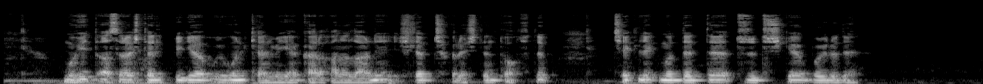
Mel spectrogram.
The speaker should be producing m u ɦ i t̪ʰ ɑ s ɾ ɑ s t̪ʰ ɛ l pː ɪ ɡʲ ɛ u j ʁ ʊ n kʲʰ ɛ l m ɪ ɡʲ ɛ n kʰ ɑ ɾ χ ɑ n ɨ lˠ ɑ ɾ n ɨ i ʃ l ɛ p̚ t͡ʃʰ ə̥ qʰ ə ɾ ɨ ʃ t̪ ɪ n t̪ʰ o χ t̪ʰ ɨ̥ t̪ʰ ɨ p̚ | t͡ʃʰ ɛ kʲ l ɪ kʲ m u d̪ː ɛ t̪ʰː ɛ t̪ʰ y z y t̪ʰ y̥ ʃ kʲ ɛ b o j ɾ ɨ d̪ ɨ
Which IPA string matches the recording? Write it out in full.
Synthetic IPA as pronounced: m u ɦ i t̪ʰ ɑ s ɾ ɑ ʃ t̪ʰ ɛ l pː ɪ ɡʲ ɛ u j ʁ ʊ n kʲʰ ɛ l m ɪ ɡʲ ɛ n kʰ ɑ ɾ χ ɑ n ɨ lˠ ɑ ɾ n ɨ i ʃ l ɛ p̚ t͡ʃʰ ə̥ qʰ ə ɾ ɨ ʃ t̪ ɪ n t̪ʰ o χ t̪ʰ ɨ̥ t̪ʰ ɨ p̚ | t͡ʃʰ ɛ kʲ l ɪ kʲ m u d̪ː ɛ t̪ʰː ɛ t̪ʰ y z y t̪ʰ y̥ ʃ kʲ ɛ b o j ɾ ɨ d̪ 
